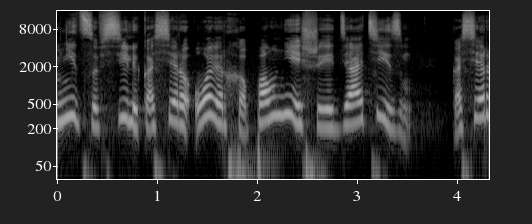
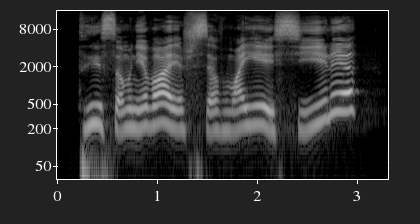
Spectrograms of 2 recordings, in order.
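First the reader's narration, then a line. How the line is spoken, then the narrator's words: Growled. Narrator (Russian): прорычал правитель Либерии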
